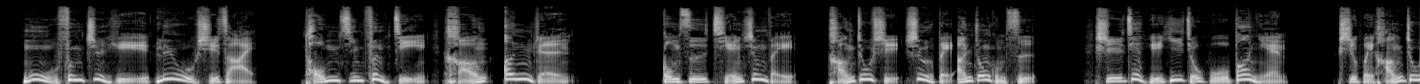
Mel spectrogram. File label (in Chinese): 男 专题 企业宣传片, putonghua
